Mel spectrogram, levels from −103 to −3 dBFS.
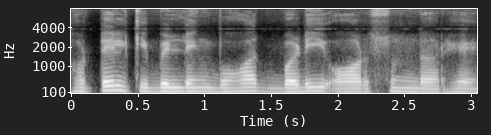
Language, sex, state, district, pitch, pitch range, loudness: Hindi, male, Chhattisgarh, Raipur, 125 Hz, 115-130 Hz, -17 LUFS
